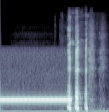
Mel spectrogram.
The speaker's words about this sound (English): We shall see if he picks up. Oh, it's ringing. Are you going to dox him when it goes to voicemail?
